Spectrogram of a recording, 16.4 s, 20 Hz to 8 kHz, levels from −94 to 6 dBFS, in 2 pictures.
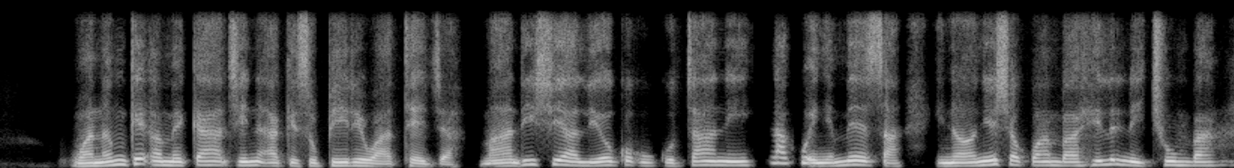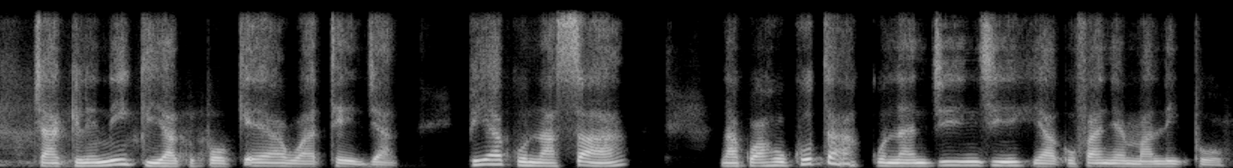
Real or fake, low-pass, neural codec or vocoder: fake; 7.2 kHz; codec, 16 kHz in and 24 kHz out, 0.9 kbps, LongCat-Audio-Codec, four codebook decoder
